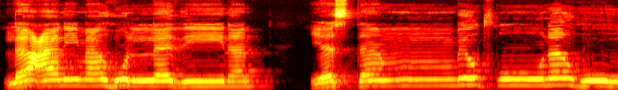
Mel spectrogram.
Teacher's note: سین کی سیٹی باریک ہوگی · عین کو گہرائی سے ادا کریں گے لعلمہ میں، ہا کو الذین کے لام کے سامنے لائیں گے، شدہ زور دیں گے، ذال کو یا کے سامنے لائیں گے، یہ مدہ ایک اسم میں کھینچیں گے۔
